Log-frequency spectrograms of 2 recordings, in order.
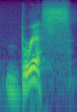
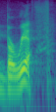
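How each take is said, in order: First: The word ends in an S sound. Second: The word ends in a TH sound. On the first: "modern Hebrew uh, pronunciation is bris" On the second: "an anglicized pronunciation that is incorrect Hebrew"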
